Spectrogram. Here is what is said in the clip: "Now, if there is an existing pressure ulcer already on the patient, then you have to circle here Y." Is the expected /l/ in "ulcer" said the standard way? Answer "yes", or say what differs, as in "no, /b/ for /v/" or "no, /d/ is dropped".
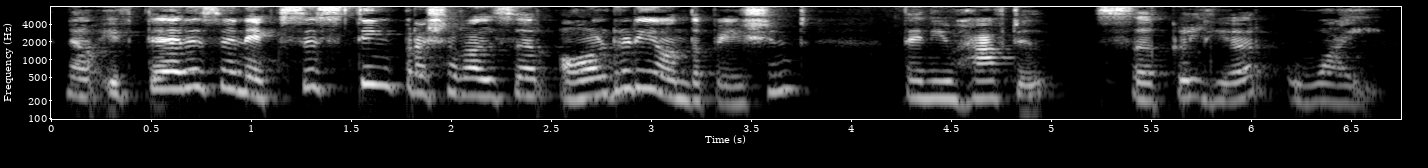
yes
